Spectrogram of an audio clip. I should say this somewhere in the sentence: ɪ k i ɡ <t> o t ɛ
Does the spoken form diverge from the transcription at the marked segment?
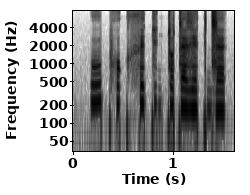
no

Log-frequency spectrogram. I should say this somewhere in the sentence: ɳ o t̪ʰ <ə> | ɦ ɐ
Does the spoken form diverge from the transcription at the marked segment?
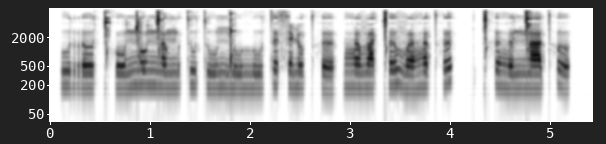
no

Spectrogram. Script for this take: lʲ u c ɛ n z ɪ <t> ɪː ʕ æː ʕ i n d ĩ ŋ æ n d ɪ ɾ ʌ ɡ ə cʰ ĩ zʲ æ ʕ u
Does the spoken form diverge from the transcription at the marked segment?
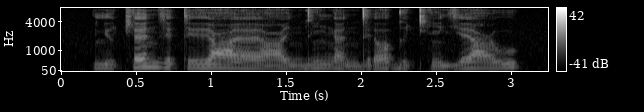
no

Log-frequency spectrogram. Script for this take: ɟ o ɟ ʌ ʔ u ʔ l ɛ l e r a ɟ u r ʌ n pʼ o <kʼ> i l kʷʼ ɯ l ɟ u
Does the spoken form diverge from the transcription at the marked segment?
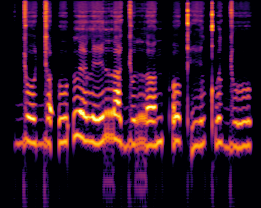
no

